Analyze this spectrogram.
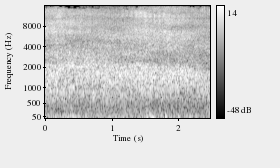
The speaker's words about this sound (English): Like, look at that. A guy just comes cruising around, speeding around the roundabout.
